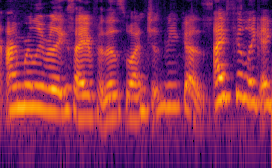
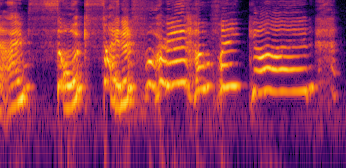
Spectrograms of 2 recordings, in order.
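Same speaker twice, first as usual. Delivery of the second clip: high, loud fan gushing; real excitement; 10 semitones higher, 5 dB louder, slower than usual. Real, not acted. Book fan recalling a huge cliffhanger, bursting with excitement.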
